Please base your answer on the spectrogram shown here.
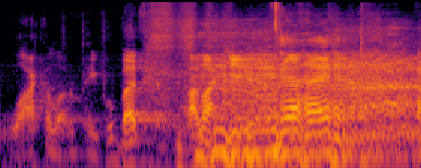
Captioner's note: laughs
